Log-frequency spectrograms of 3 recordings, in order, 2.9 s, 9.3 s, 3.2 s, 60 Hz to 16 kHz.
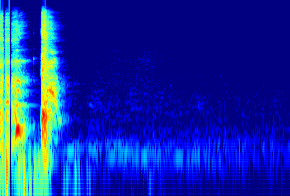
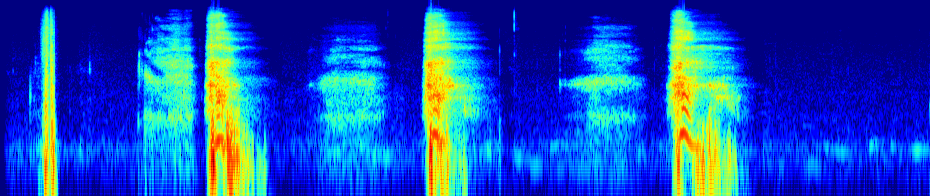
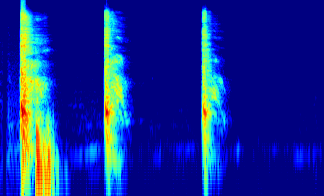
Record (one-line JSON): {"cough_length": "2.9 s", "cough_amplitude": 29639, "cough_signal_mean_std_ratio": 0.23, "exhalation_length": "9.3 s", "exhalation_amplitude": 32768, "exhalation_signal_mean_std_ratio": 0.27, "three_cough_length": "3.2 s", "three_cough_amplitude": 32768, "three_cough_signal_mean_std_ratio": 0.23, "survey_phase": "beta (2021-08-13 to 2022-03-07)", "age": "18-44", "gender": "Female", "wearing_mask": "No", "symptom_cough_any": true, "symptom_new_continuous_cough": true, "symptom_runny_or_blocked_nose": true, "symptom_sore_throat": true, "symptom_abdominal_pain": true, "symptom_diarrhoea": true, "symptom_fatigue": true, "symptom_fever_high_temperature": true, "symptom_headache": true, "symptom_onset": "3 days", "smoker_status": "Ex-smoker", "respiratory_condition_asthma": false, "respiratory_condition_other": false, "recruitment_source": "Test and Trace", "submission_delay": "1 day", "covid_test_result": "Positive", "covid_test_method": "RT-qPCR", "covid_ct_value": 21.6, "covid_ct_gene": "ORF1ab gene", "covid_ct_mean": 21.8, "covid_viral_load": "71000 copies/ml", "covid_viral_load_category": "Low viral load (10K-1M copies/ml)"}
